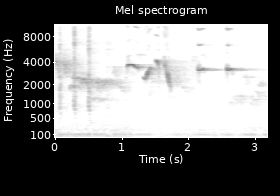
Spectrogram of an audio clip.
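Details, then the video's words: White-rumped shama in voice training for competitive song. A high whistled phrase with swooping slurred notes ends in two brief piercing high notes over a low background hum. "Choè lửa hót đấu/Choè lửa hót luyện giọng căng lửa/Choè lửa hót"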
